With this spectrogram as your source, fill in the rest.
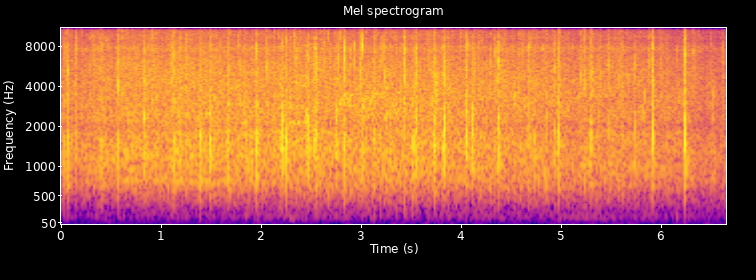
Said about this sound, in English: Another round of applause for Joe Sanders.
